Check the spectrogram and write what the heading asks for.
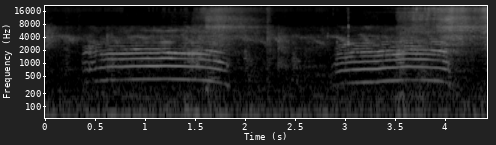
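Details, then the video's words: Eating kittens give two long, level meows about two and a half seconds apart, each clear and harmonic, falling slightly at the close, against quiet background noise. "Sweet Kittens Meowing cat's eating"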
